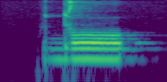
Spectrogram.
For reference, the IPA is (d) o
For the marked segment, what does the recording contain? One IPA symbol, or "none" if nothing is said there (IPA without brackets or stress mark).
d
